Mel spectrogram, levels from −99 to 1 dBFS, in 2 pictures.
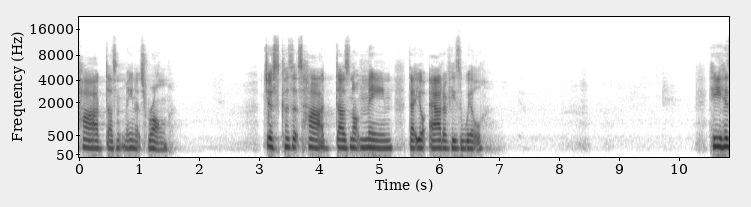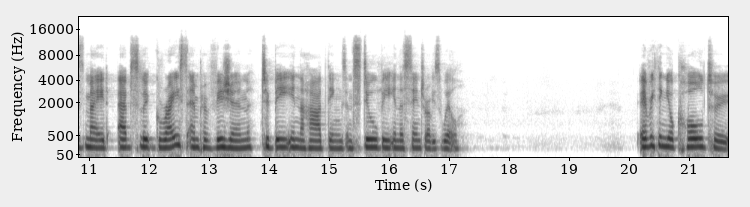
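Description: Speech with one burst of damaged data in a compressed stream at 16.68 to 16.73 s, right after "be in the center". Corrupted bytes make the decoder misread frames and lose sync, giving a brief glitch that shows as a blocky broadband smear on a spectrogram and a jagged discontinuity in the waveform.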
